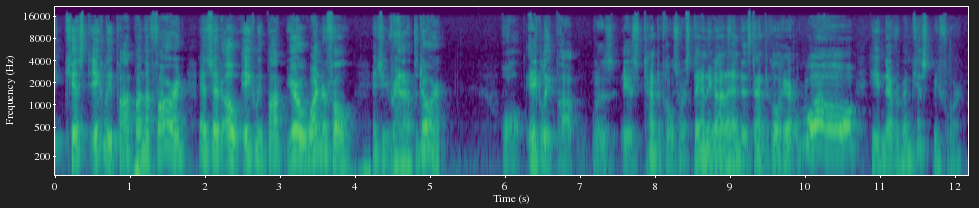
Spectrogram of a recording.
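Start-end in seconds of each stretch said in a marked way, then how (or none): 2.2-4.0 swooning, high-pitched praise; gushing. Acted. Kiss and gush in a story. 9.8-10.7 high, loud whoa of amazement; bowled-over, high-pitched exclamation; amazed. Acted. Alien startled by first kiss.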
